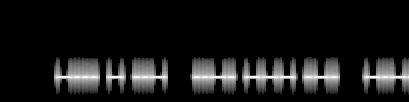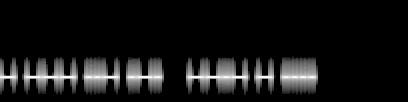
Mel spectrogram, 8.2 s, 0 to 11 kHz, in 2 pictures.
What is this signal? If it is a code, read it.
Morse code, heard as a keyed tone, about 28 wpm, 700 Hz. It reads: BTU FOR YOUR QTH
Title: Common QSO Phrases 28wpm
